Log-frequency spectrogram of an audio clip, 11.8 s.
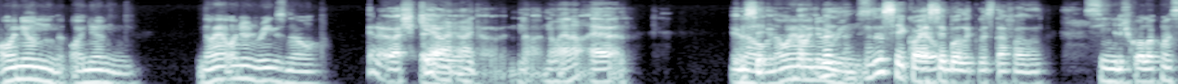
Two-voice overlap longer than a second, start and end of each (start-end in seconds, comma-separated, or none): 7.3-9.5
